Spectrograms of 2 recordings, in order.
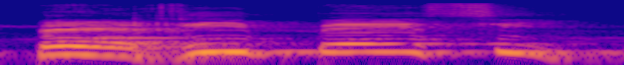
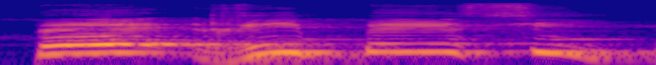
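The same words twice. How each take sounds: The two takes are said the same way.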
